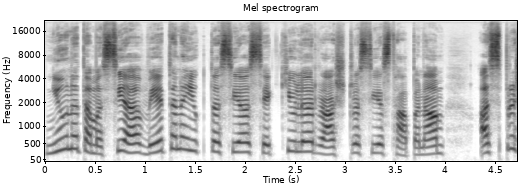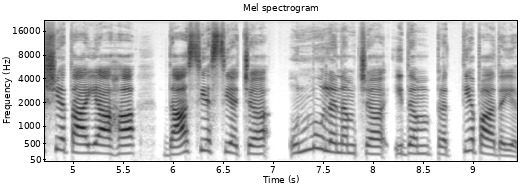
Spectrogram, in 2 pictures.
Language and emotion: Sanskrit, neutral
